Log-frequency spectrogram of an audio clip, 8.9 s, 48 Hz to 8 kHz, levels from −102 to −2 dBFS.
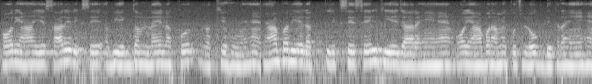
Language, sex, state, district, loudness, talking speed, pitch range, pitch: Hindi, male, Uttar Pradesh, Budaun, -16 LUFS, 210 wpm, 155-170 Hz, 160 Hz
